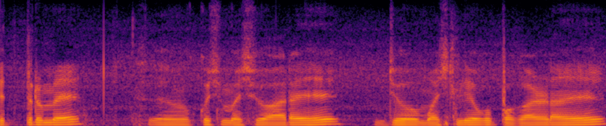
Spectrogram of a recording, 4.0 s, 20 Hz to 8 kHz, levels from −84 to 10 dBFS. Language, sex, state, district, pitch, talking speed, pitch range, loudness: Hindi, female, Bihar, Madhepura, 125 Hz, 180 wpm, 120-135 Hz, -15 LUFS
